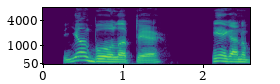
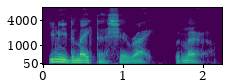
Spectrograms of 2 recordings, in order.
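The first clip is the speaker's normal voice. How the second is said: low serious advice; 8 semitones lower, 6 dB quieter than usual. Retold or imitated. Barber's serious advice, voiced low.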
